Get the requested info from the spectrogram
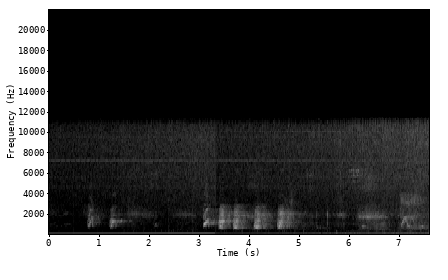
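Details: Baby goats in snow while a man on crutches tries to catch them; several short harmonic bleats around three to five seconds, wavering and nasal, with rustling and movement noise outdoors.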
